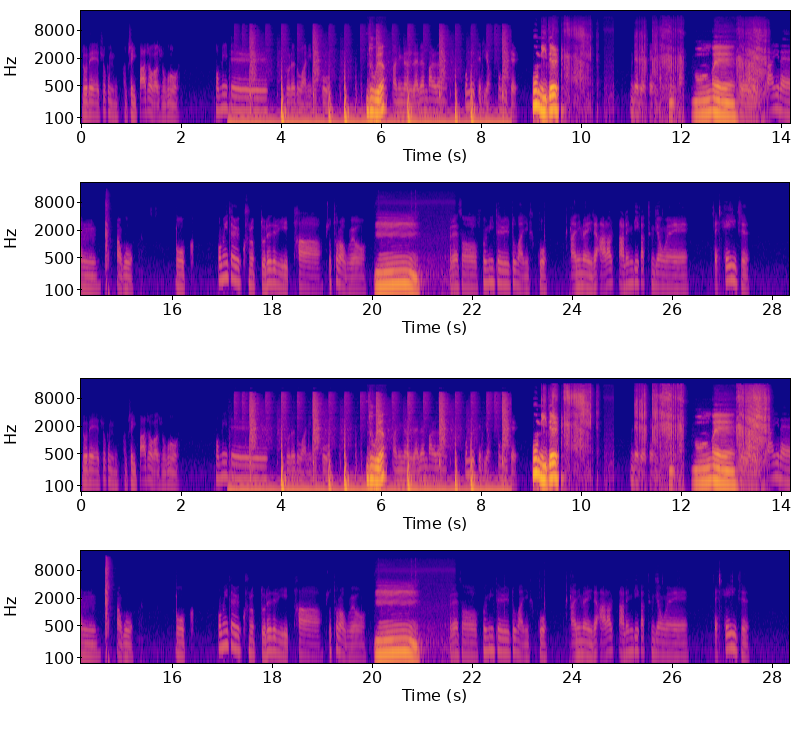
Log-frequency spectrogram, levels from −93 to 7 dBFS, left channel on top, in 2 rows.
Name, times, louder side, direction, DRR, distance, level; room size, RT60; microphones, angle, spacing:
voice 1, 0.0-2.0 2.7-3.8 4.1-5.0 6.2-7.3 7.7-8.7 11.0-12.1 13.2-14.6 14.9-15.2 16.1-16.3 16.9-19.9 21.6-23.5 24.0-26.3 26.8-27.5, left 2 dB, 85° left, 6.2 m, -44 dB
sound 1, 2.9-8.6, right 1 dB, 35° right, 3.1 m, -31 dB
voice 2, 5.7-6.1 9.0-9.6 11.8-11.9 12.3-13.1 20.1-20.9, equal, 5° right, 0.8 m, -20 dB
sound 2, 9.2-10.4 11.1-12.1 13.1-13.8 14.7-14.8, right 9 dB, 65° right, 2.9 m, -35 dB
head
